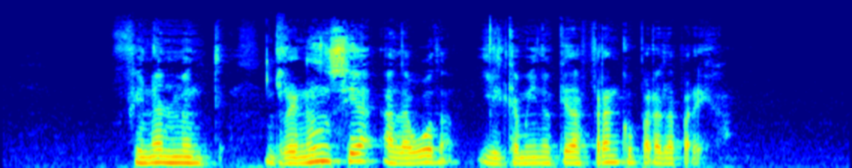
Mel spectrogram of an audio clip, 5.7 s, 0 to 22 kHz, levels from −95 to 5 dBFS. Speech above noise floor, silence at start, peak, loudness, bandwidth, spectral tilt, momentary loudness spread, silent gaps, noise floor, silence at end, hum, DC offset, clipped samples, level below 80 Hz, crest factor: 45 dB; 0.85 s; -12 dBFS; -28 LUFS; 12.5 kHz; -5.5 dB/octave; 14 LU; none; -73 dBFS; 1 s; none; under 0.1%; under 0.1%; -60 dBFS; 16 dB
